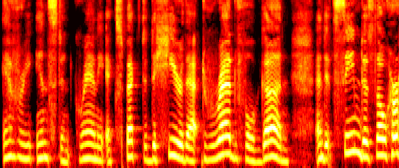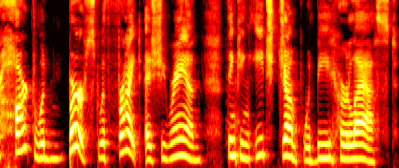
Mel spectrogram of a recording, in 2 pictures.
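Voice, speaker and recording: A woman narrating a children's story in a deliberate, dramatic way, as if to young listeners. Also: mid-range voice. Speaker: storybook reader.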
